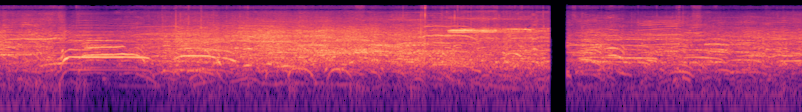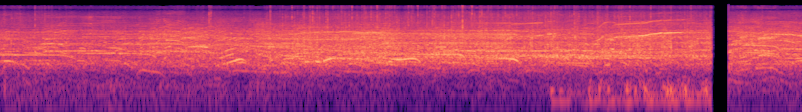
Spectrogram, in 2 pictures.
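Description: Football stadium crowd cheering and shouting, many voices overlapping at once. The sound drops out abruptly twice, about seven seconds in and a second before the end.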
